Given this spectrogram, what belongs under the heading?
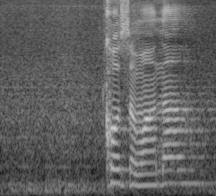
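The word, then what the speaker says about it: cocillana: Cosalana. I'm sorry, Cosalana is spelled C-O-C-I-L-L-A-N-A.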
